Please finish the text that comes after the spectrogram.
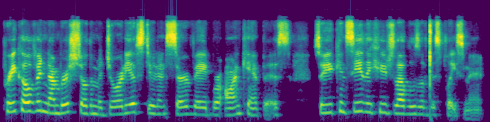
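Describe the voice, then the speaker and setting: A woman's voice: fairly high pitch, a little fast, a little mellow, slight background noise. A woman in her twenties with an American accent, a university student reading a scripted presentation. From Baltimore, United States. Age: 20s.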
